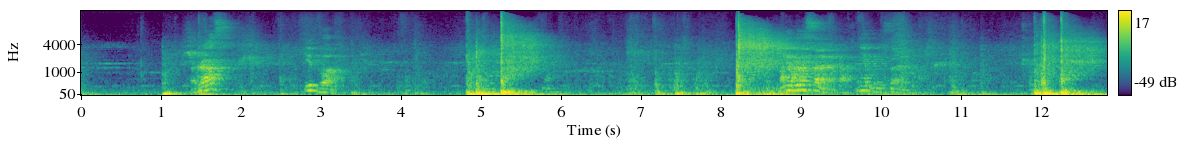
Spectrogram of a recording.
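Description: Bodies thud heavily onto a padded floor.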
